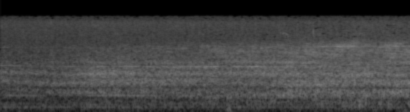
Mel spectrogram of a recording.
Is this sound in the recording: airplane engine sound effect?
yes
